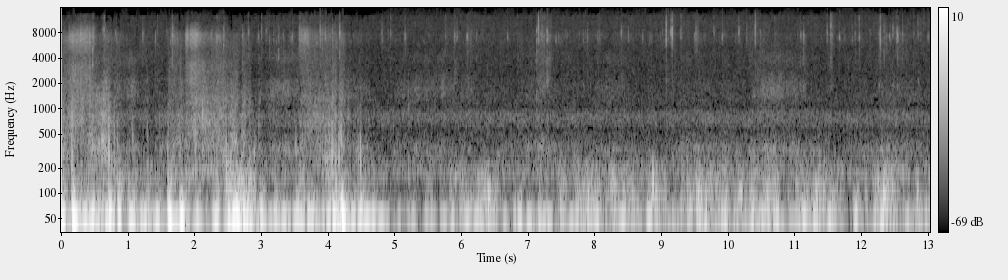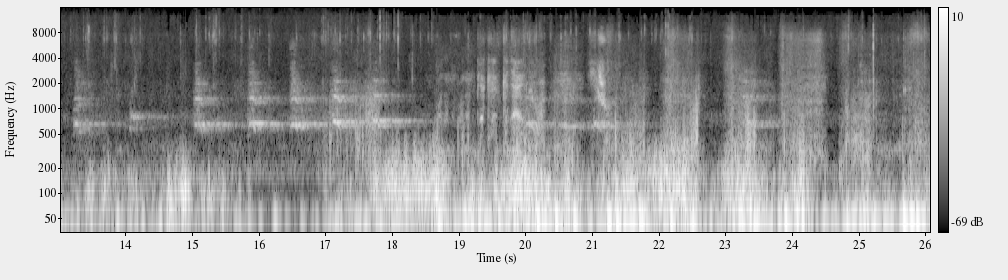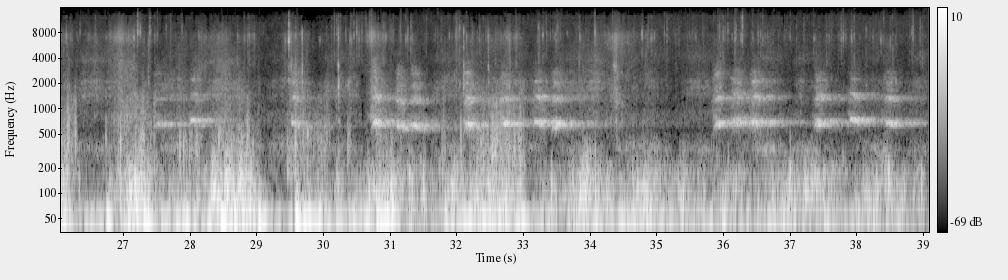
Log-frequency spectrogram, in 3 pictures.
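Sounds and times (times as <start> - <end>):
low microphone rumble: 0.0 - 39.0
dogs barking: 13.2 - 14.4, 15.0 - 18.4, 27.5 - 28.4, 30.7 - 34.4, 35.8 - 39.0.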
